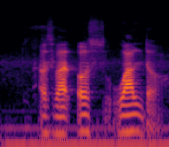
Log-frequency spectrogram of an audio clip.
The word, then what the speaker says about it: Oswaldo: Oswaldo. Here. ¿Cómo se pronuncia tu nombre? ¿Osvaldo o Oswaldo? Osvaldo.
